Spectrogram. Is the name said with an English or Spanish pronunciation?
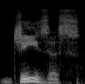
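English. The name is said the English way. The name refers to the son of God. "en Carolina del Sur solo hay un Jesús, el hijo de Dios. Y claro, se llama Jesus"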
